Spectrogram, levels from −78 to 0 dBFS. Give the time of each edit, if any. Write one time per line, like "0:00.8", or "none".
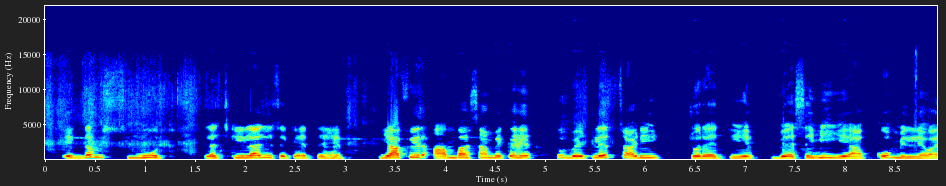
none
